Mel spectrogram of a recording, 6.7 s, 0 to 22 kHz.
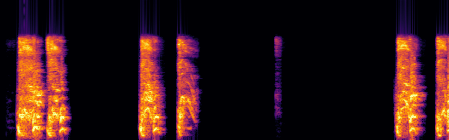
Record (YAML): three_cough_length: 6.7 s
three_cough_amplitude: 32768
three_cough_signal_mean_std_ratio: 0.44
survey_phase: alpha (2021-03-01 to 2021-08-12)
age: 45-64
gender: Male
wearing_mask: 'No'
symptom_cough_any: true
symptom_onset: 2 days
smoker_status: Never smoked
respiratory_condition_asthma: false
respiratory_condition_other: false
recruitment_source: Test and Trace
submission_delay: 2 days
covid_test_result: Positive
covid_test_method: RT-qPCR
covid_ct_value: 16.3
covid_ct_gene: ORF1ab gene
covid_ct_mean: 16.8
covid_viral_load: 3000000 copies/ml
covid_viral_load_category: High viral load (>1M copies/ml)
